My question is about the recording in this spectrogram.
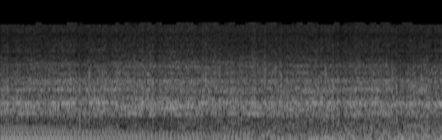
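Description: Live band's final chord held and ringing out, with one long high note sustained above it, while the audience's cheering and applause rise toward the end.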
